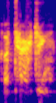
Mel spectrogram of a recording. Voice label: in combat, player vo anarchist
